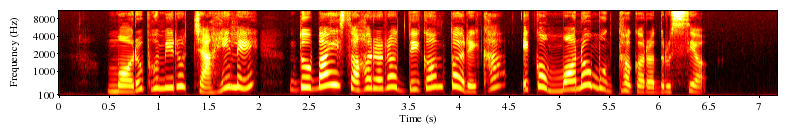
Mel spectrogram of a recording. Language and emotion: Odia, happy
